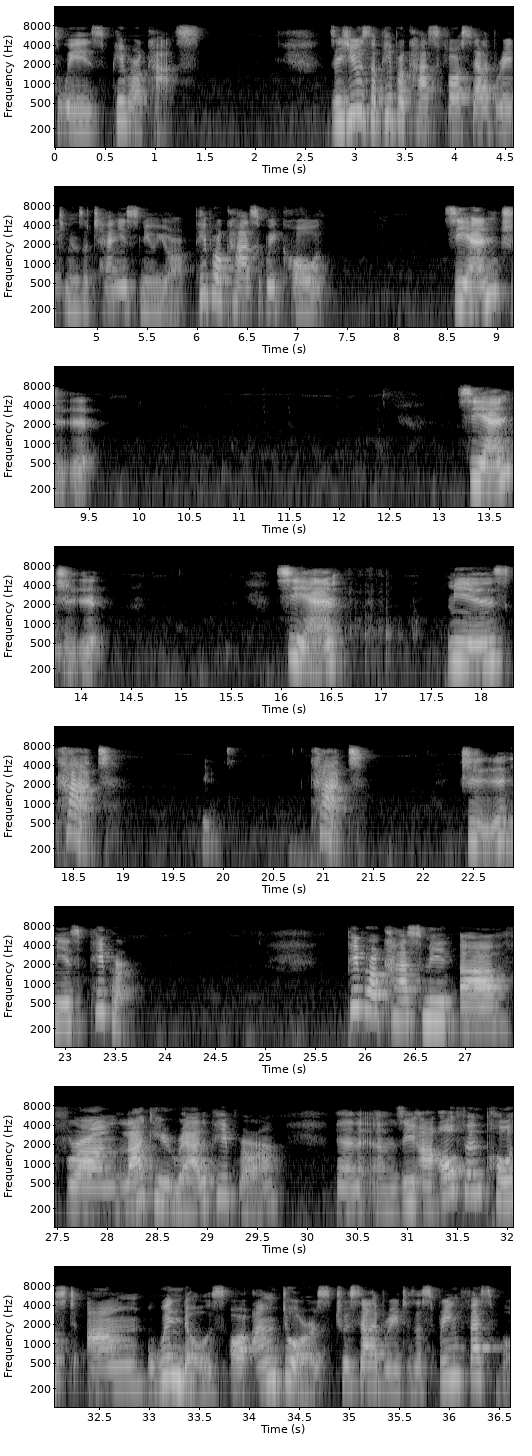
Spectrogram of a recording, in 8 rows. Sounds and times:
Speech: 0.0s - 1.5s, 2.8s - 7.3s, 8.5s - 9.6s, 13.2s - 14.2s, 16.0s - 16.6s, 17.7s - 19.0s, 20.9s - 21.5s, 22.4s - 23.7s, 25.8s - 29.7s, 30.3s - 36.6s.

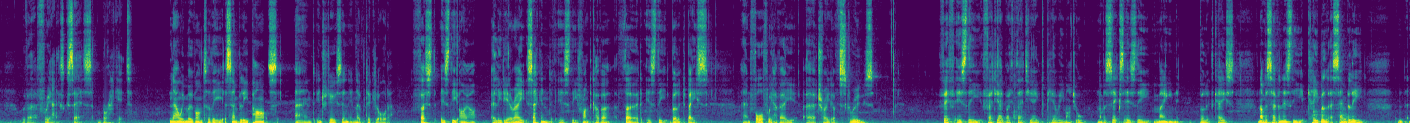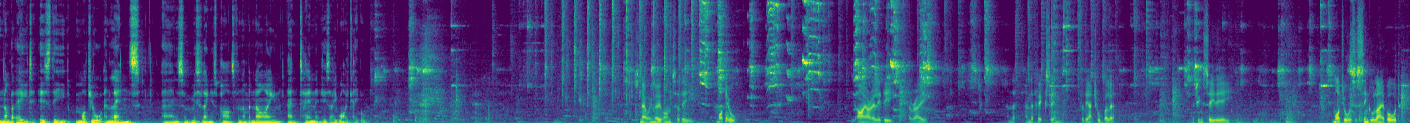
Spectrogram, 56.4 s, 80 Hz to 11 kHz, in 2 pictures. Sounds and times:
Speech: 0.4s - 2.7s, 3.4s - 14.2s, 14.8s - 17.5s, 18.8s - 27.3s, 28.0s - 35.6s, 40.5s - 43.0s, 45.2s - 46.9s, 48.3s - 50.5s, 52.0s - 52.9s, 54.8s - 56.3s.

